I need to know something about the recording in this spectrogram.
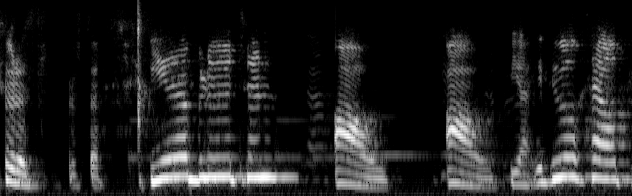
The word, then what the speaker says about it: auf: Here, auf has to be with glottis, yeah?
